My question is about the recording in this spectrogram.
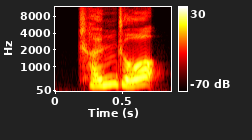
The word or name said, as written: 沉着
